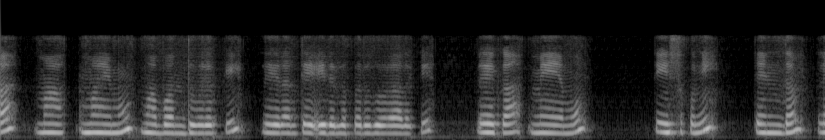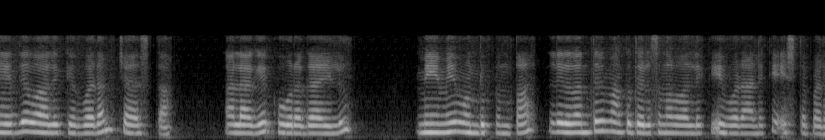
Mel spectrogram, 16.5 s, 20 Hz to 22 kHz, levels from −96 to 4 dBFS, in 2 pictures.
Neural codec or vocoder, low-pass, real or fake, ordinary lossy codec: codec, 16 kHz, 0.9 kbps, LongCat-Audio-Codec; none; fake; none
